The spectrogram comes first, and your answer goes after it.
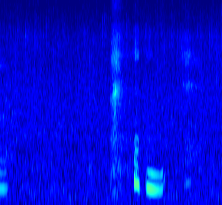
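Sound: steady rain falling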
